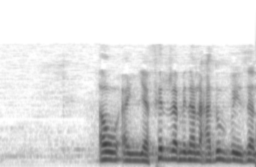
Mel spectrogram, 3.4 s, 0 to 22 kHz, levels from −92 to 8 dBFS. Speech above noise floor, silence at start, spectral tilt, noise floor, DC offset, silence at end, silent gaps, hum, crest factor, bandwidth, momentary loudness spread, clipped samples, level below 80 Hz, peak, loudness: 39 dB; 1.35 s; -8.5 dB/octave; -63 dBFS; under 0.1%; 0 s; none; none; 16 dB; 7.6 kHz; 4 LU; under 0.1%; -70 dBFS; -10 dBFS; -25 LUFS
